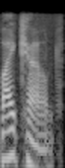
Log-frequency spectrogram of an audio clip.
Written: viscount

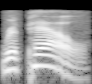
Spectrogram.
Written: repel

